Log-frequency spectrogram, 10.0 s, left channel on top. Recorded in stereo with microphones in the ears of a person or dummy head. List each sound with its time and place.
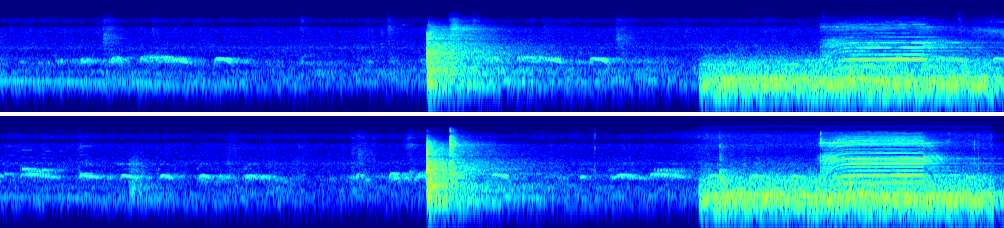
4.3 s a door slam: 65° right (ahead or behind), 0.9 m
7.0 s a phone buzzing: 65° right (ahead or behind), 0.8 m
